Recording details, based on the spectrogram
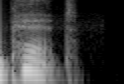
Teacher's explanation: describes a voiceless stop produced with a puff of air that results when the vocal cords remain open for a brief period after the release of the stop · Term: aspirated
